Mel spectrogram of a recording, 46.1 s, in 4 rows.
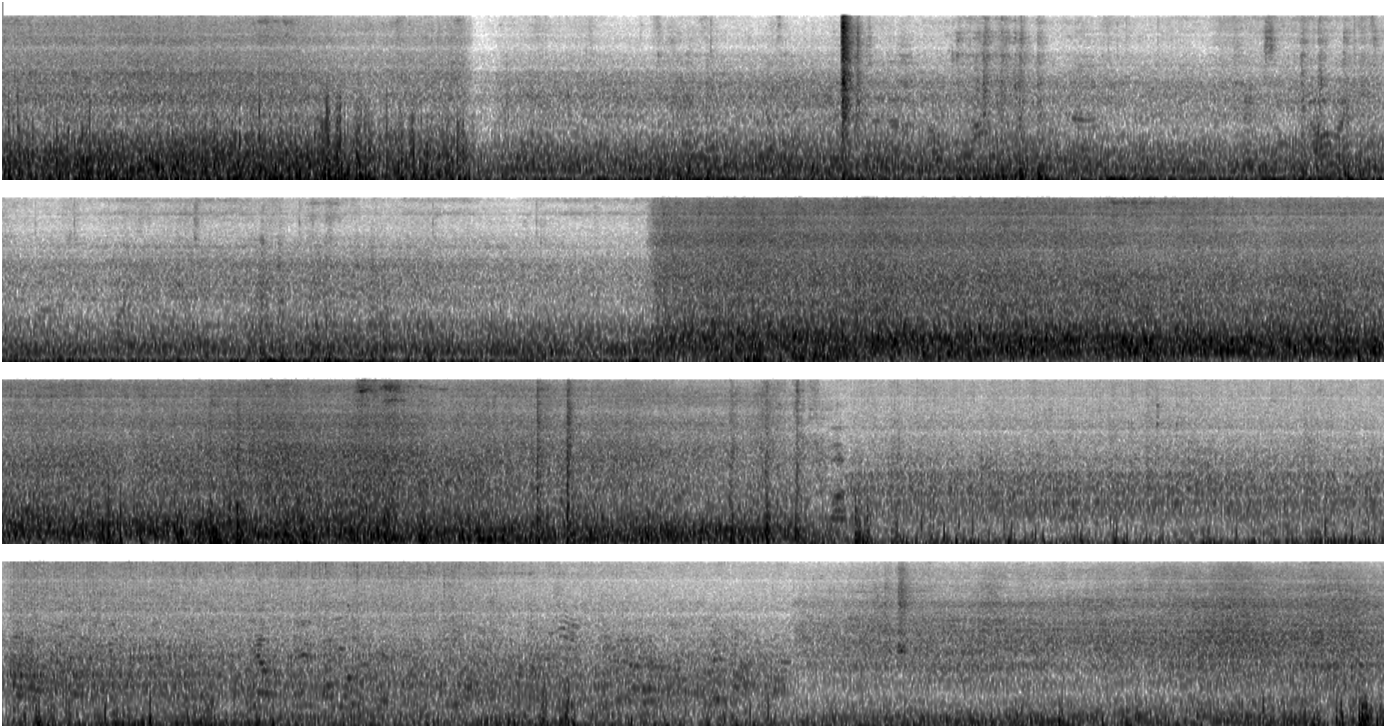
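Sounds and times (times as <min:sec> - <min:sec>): rushing air: 0:00.0 - 0:06.3, 0:14.4 - 0:39.2, 0:40.7 - 0:46.0
train wheels rumbling: 0:00.0 - 0:46.0.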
